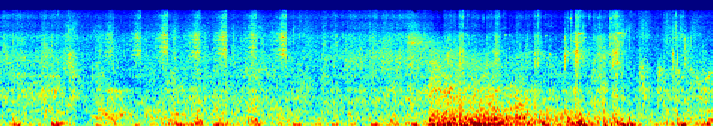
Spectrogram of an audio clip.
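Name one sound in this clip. Rain hisses steadily.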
